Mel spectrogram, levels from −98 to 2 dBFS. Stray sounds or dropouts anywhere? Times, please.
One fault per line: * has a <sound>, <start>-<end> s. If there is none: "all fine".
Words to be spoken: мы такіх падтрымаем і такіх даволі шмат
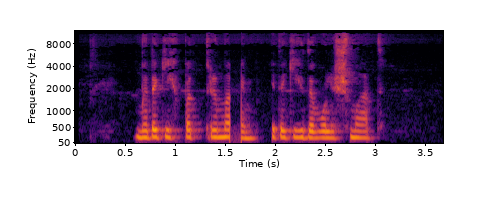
* has a dropout, 1.5-1.7 s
